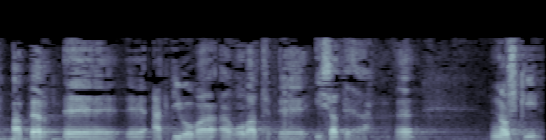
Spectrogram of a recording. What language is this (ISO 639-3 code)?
eus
